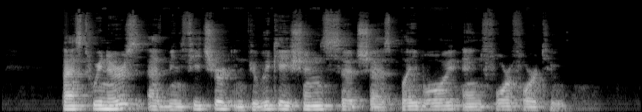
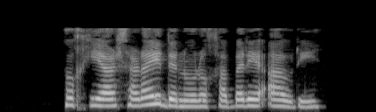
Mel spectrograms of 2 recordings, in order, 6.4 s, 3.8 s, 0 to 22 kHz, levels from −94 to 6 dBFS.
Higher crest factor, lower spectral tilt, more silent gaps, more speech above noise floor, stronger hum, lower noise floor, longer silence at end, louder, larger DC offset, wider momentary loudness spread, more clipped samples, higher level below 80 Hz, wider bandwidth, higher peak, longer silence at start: about the same, 16 dB vs 16 dB; first, -7.5 dB/octave vs -4 dB/octave; neither; second, 52 dB vs 67 dB; neither; second, -70 dBFS vs -89 dBFS; first, 0.75 s vs 0.55 s; first, -19 LUFS vs -23 LUFS; neither; about the same, 9 LU vs 10 LU; neither; first, -56 dBFS vs -78 dBFS; first, 12 kHz vs 8 kHz; first, -2 dBFS vs -8 dBFS; about the same, 0.65 s vs 0.65 s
